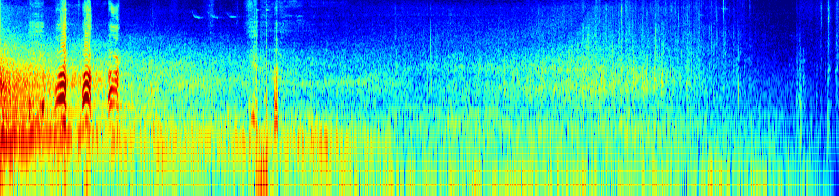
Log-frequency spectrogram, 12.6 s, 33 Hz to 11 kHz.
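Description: BMW M340i's turbocharged straight-six petrol engine as the car drives past at speed, loudest at the start and then fading away, with a man's short excited "oh" exclamations over it in the first two seconds. A lower, steady road and engine sound follows, dying away to quiet near the end.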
